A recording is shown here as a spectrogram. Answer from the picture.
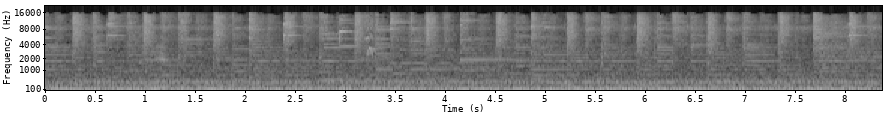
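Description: Background music with a steady beat, over the low rumble of a car driving.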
